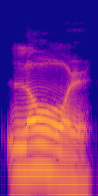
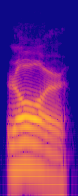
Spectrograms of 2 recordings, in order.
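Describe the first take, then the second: First: The tongue touches the teeth, like English L. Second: The tongue floats mid-mouth, sounding like R. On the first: "It sounds like an L, and that's wrong" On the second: "It kind of sounds like an R"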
